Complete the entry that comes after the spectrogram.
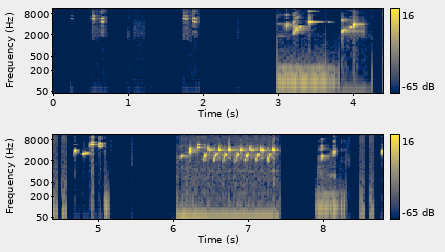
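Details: European goldfinch from Tunisia singing: scattered high tinkling chirps build into jangling twittered phrases, then a fast repeated trill of about eight notes, with pauses between bursts.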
